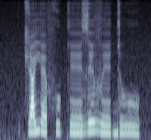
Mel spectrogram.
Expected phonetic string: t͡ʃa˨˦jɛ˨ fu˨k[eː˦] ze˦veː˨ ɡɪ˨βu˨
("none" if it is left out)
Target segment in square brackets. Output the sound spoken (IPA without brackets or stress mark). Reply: eː˨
